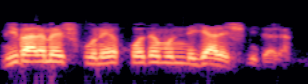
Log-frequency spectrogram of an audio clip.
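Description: A man's voice: medium pitch, dry recording, voice pushed up, close to an everyday voice. A man doing a stubborn, defiant village man. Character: stubborn young village man, fond of a dog. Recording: dry phone-like voice message.

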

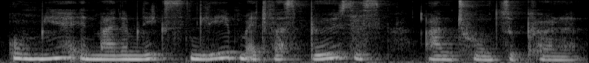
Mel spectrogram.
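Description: A woman voicing a kind, loving soul, speaking tenderly and often in a soft whisper. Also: medium pitch, moderate pace, natural voice. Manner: tender, softly whispered, rising with feeling.

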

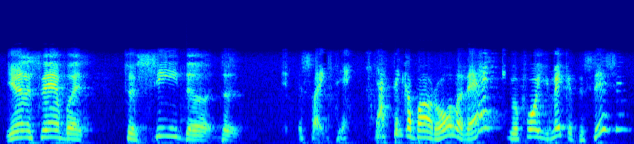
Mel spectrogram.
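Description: A middle-aged man co-hosting a podcast, talking in loose casual chat. He swears freely, laughs often, and his pitch swings widely as he gets animated. The sound is dull and lo-fi. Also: moderate pace. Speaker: podcast co-host.

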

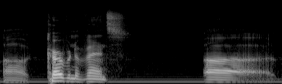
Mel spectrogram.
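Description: Animated man telling a story on a podcast. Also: on the low side, takes it slowly, gravelly. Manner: animated storyteller, many restarts. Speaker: podcast co-host. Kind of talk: casual podcast chat.

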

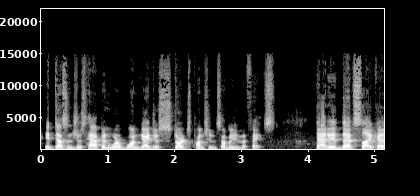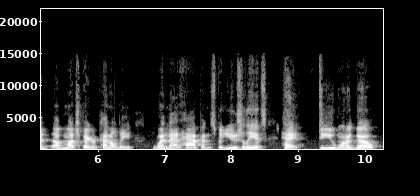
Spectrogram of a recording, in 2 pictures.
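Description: A man's voice: medium pitch, steady tone, moderate pace, pushed and bright. A man co-hosting a casual hockey podcast, arguing his point in an emphatic way. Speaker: podcast co-host. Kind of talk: casual sports chat.

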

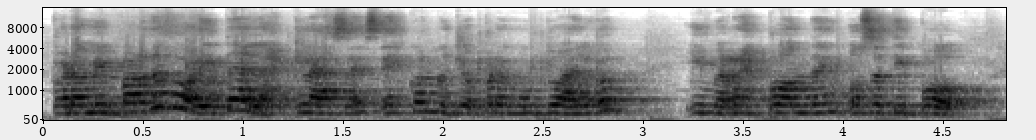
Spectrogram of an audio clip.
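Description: A woman's voice: high-pitched, fairly quick, distant mic. A Mexican woman co-hosting a casual podcast, a chatty English teacher who laughs often and gets exasperated. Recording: very echoey room with faint music.

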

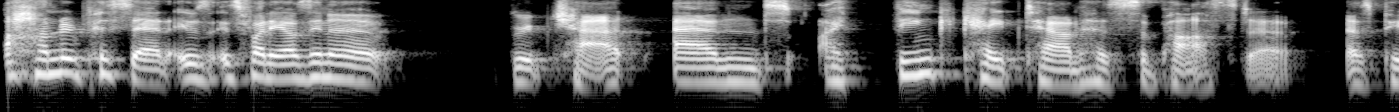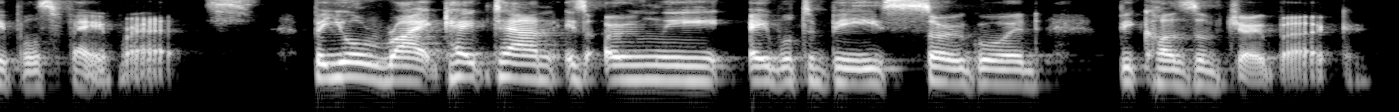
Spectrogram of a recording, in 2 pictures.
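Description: A young adult woman co-hosting a podcast in casual chat, giggly and animated, with lots of "like". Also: deep voice, unhurried. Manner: giggly, animated, says "like" a lot. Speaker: podcast co-host.

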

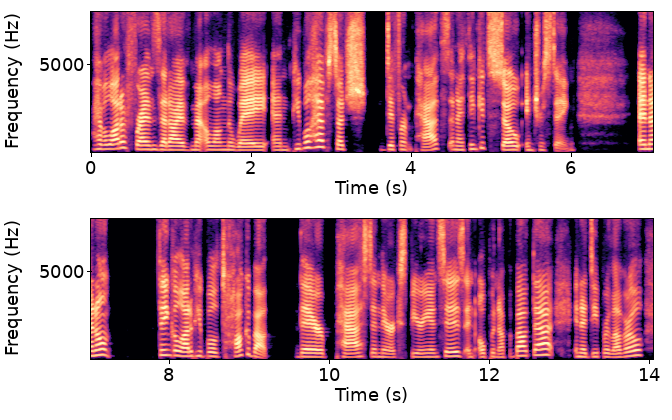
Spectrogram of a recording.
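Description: A woman's voice: a little high, moderate pace, dry recording. Chatty young woman, dry close sound. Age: 20s. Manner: chatty and reflective, with many restarts and fillers. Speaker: podcast host. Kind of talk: casual solo podcast intro. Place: home desk.

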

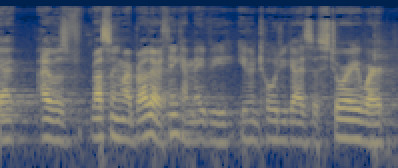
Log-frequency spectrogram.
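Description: Pastor with a slight lisp, hall reverb. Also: male voice, mid-range voice. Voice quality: slight lisp from a sore lip. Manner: conversational, earnest, asks the congregation questions. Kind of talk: sermon.

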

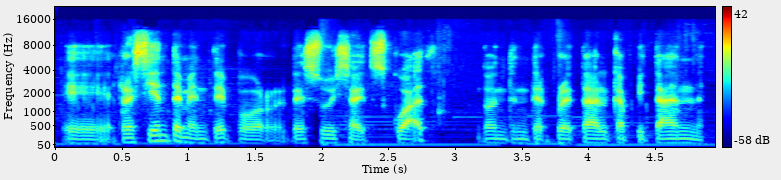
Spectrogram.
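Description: A man's voice: low voice, fairly even intonation, slow pace, gravelly, soft background music. A Mexican man co-hosting a podcast in casual, slangy, jokey conversation. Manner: jokey, informal. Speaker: podcast co-host.

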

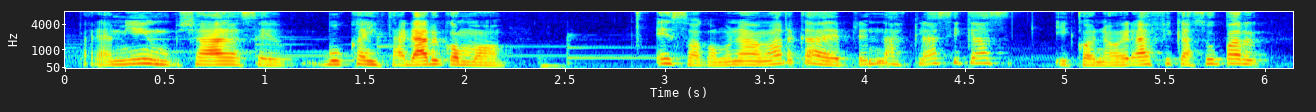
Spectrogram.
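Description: A woman's voice: medium pitch, fairly quick, faint music behind. A woman with a Rioplatense Spanish accent, casually discussing fashion on a panel and nodding along with frequent affirmations. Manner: thoughtful, many affirming fillers. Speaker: fashion commentator.

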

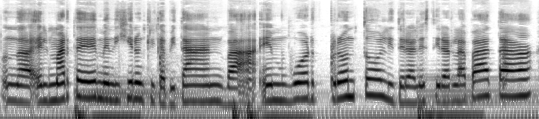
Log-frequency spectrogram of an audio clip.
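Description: A young woman with a Chilean accent telling a story in casual chat, animated and acting out the people she quotes. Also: moderate pace, soft background music. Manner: animated, acts out quoted people in sudden high voices. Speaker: podcast co-host.

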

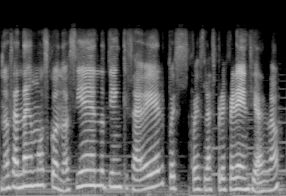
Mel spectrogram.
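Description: A woman's voice: fairly high pitch, moderate pace, faint music behind. A young adult woman with a Mexican accent, co-hosting a casual comedic chat with slangy, wry, self-deprecating humor. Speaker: podcast co-host.

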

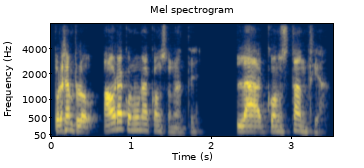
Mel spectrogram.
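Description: Over phone-quality sound, a man with a slightly high voice teaches Spanish at a moderate pace. His style is explanatory and step by step, with regular "¿vale?" check-ins.

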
